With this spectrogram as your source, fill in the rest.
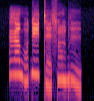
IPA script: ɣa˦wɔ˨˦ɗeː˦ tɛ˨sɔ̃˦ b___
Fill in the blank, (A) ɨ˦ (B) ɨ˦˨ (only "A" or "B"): B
